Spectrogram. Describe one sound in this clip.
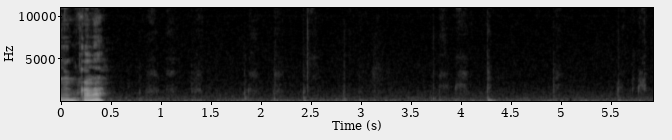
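A marker squeaks and taps faintly on a whiteboard.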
